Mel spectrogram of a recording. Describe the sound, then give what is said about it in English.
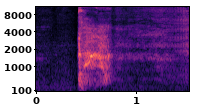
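A single sharp cough bursts out abruptly, followed by a softer raspy exhale trailing off, with no talking. “Sorry, I've been out in the garden all day and I think I'm coughing up part of the garden.”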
